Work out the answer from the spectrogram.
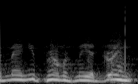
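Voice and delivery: high-pitched, aggrieved complaint; acted protest. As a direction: protest like you've been cheated. Acts out complaint about broken promise.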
